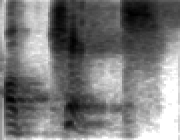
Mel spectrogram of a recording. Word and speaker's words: object: And when you use the same word as a verb, the stress is shifted to the second syllable, making the word pronounced like object.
